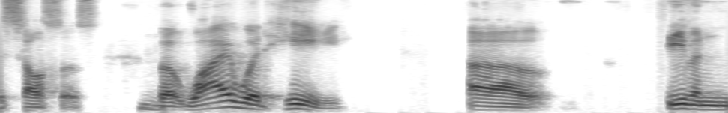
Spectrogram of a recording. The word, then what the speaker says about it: Celsus: Why would Celsus, because the way you pronounce his name in the Latin would be Celsus, but in modern English we say Celsus.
